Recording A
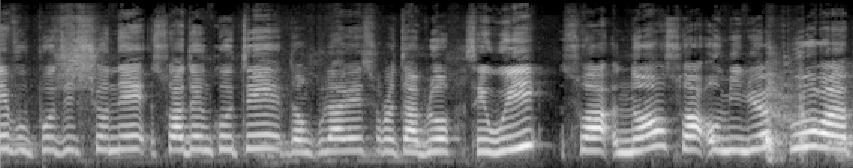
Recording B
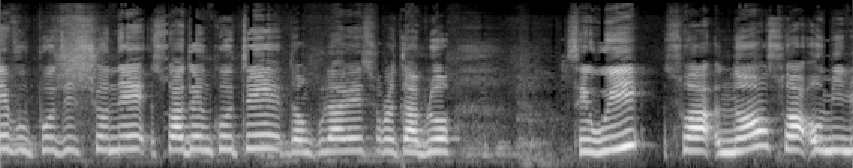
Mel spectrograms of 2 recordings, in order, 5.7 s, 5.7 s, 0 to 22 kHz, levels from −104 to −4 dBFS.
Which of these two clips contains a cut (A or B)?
A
